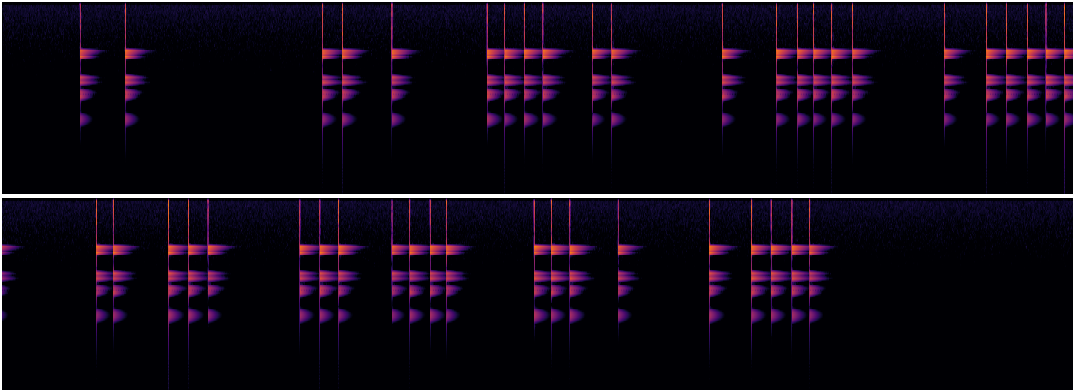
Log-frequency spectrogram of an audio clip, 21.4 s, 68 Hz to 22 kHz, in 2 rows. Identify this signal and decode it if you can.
Tap code, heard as taps on a metal pipe, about 5 knocks a second. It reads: A FREEHOLD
